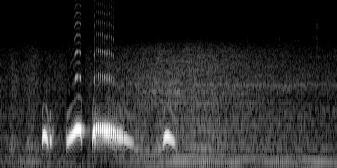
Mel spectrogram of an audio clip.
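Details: Spotted dove calling at home, its call used to prompt other doves to answer: two short soft coos, a long loud downslurred coo, then another short coo, followed by quiet background.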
